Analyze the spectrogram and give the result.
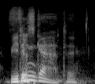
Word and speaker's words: Singate: Betonung auf I, Vergleich singen. – Singate.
